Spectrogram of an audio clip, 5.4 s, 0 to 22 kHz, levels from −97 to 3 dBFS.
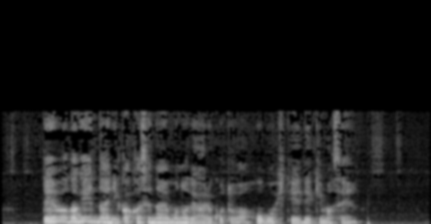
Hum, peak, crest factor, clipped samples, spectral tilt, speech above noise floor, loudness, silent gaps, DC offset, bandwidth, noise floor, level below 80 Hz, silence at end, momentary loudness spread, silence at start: none; -6 dBFS; 16 dB; under 0.1%; -6.5 dB/octave; 41 dB; -22 LUFS; none; under 0.1%; 11.5 kHz; -62 dBFS; -58 dBFS; 0.9 s; 11 LU; 0.55 s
